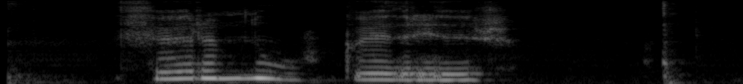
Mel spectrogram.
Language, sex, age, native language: Icelandic, female, 30-39, Filipino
